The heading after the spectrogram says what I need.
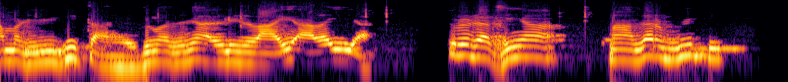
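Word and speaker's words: لله: Lil itu bacanya lillahi, bukan ala kaza.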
